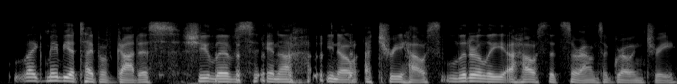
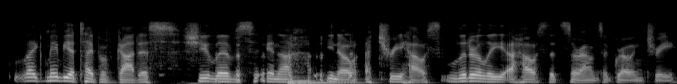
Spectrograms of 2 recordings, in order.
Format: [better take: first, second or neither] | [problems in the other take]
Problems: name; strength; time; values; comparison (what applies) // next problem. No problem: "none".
first | noise reduction (classical method log-MMSE)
